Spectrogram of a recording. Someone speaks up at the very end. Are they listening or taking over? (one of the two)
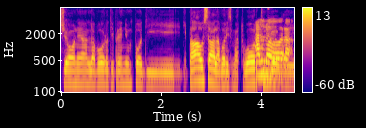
taking over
